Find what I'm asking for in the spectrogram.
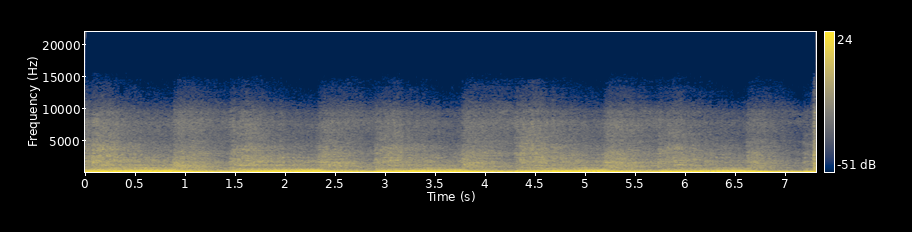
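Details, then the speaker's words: Ford Falcon with 1UZ V8 swap, warm with radiator hot and gauge about 160, just driven: revs rise and fall in a steady surge about every two-thirds of a second. Owner unsure of cause; idle hunting. "I don't know why idles like that. I need to figure that out. It's a little annoying, but radiator's definitely warm."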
